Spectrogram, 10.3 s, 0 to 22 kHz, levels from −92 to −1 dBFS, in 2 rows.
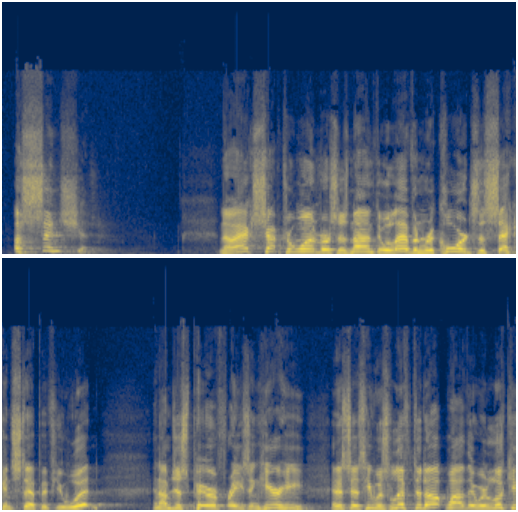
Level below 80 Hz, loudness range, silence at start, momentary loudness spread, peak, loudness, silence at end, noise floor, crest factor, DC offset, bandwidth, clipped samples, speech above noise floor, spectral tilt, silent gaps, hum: -62 dBFS; 3 LU; 0.1 s; 8 LU; 0 dBFS; -13 LUFS; 0 s; -63 dBFS; 14 dB; under 0.1%; 15 kHz; under 0.1%; 50 dB; -3.5 dB/octave; none; none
